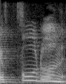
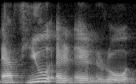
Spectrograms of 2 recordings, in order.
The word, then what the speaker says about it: full: 나 배불러라고 얘기를 할 때 full은 full로 fu가 이제 모음이 하나밖에 없잖아요. 그에 반해 바보라는 뜻의 fool은 FOO니까 O가 두 개 붙어서 이거는 장음으로 발음을 해야 되잖아요.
